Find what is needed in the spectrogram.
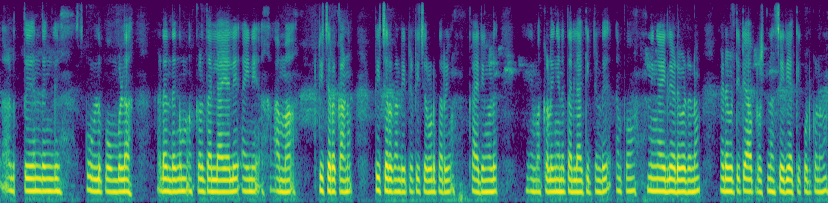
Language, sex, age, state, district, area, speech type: Malayalam, female, 45-60, Kerala, Kasaragod, rural, spontaneous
